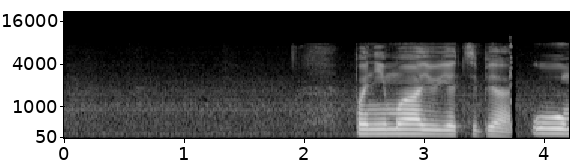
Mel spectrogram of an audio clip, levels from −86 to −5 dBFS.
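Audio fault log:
3.70–3.77 s, damaged data in a compressed stream: a burst of about 70 ms near the end of the speech turns into a short chirp, squawk, click or hole. Part of the compressed data at this point is corrupted, so the decoder either misinterprets the affected frames, producing nonsense spectral content, or rejects them. In doing so it loses frame sync and has to scan forward for the next valid frame header before normal decoding of the speech resumes.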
